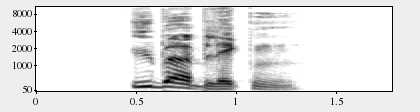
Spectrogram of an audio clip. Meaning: dative plural of Überblick
- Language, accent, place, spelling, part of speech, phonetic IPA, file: German, Germany, Berlin, Überblicken, noun, [ˈyːbɐˌblɪkn̩], De-Überblicken.ogg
